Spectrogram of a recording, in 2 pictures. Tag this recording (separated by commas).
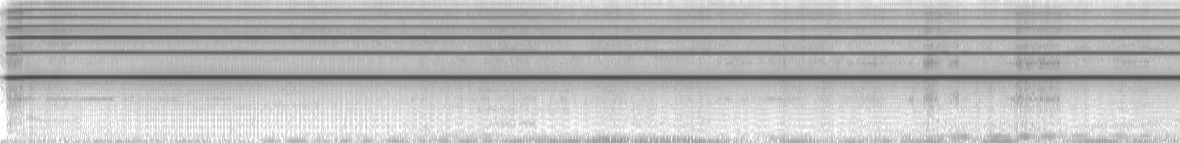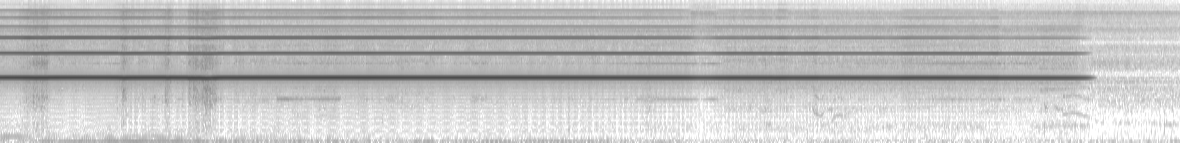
Musical instrument, Harmonica, Music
